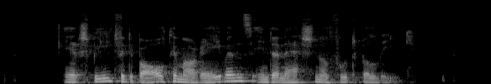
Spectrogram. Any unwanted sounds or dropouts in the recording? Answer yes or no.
no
